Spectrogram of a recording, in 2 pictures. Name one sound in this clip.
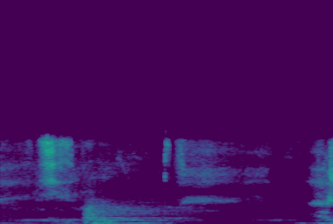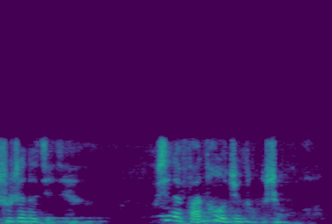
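A young woman speaks close by in an annoyed, complaining tone.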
